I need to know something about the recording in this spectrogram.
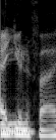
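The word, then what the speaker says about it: UniFi: How do you pronounce it? Unify, Ubiquity. – Yeah, Unify. I think Ubiquity Unify. Yeah, you got it.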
